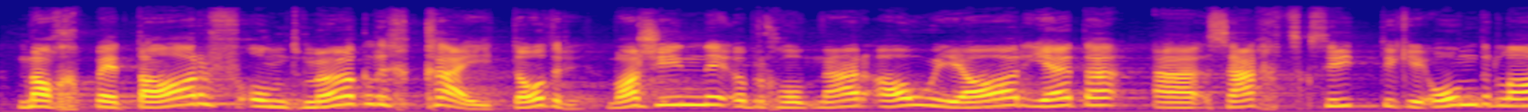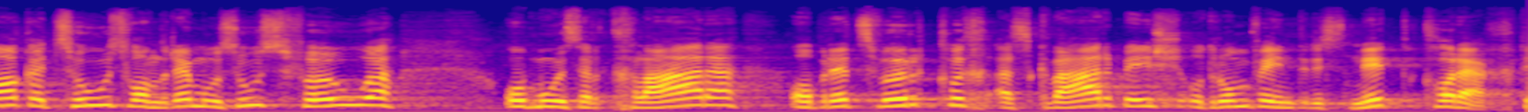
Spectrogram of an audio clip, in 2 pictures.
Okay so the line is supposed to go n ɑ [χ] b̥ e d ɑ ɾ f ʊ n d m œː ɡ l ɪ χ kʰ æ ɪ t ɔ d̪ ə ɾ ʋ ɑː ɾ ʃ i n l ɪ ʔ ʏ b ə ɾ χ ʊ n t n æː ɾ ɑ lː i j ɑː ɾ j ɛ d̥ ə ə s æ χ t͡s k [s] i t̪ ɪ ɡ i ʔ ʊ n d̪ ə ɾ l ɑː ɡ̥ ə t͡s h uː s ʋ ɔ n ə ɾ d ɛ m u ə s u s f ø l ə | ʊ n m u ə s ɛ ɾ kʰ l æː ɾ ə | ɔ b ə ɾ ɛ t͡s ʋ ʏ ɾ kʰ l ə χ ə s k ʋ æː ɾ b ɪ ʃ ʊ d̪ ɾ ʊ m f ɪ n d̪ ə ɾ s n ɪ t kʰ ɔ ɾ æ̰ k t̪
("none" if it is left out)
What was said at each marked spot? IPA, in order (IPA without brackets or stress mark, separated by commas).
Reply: χ, s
